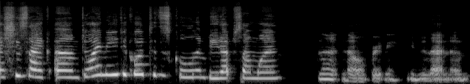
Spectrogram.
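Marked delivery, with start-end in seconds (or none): 0.6-2.8 mock, sugary-sweet, pitched-up voice. Retelling what Brittany asked about the school, imitating a sweet voice. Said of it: "she says it in this voice".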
